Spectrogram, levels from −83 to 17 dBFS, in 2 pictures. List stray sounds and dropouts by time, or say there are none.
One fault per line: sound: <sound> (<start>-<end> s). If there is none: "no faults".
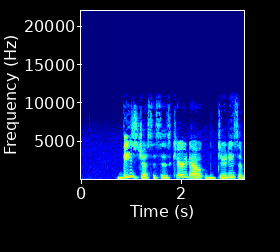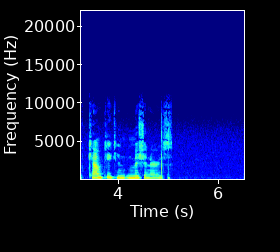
no faults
